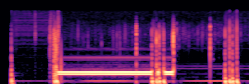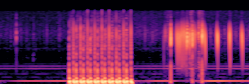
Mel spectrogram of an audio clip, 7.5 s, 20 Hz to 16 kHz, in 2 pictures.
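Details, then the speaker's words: Long-wire interzone trunk call to Bayside on the November 1975 replacement City and Interzone tandem network: over a low line hum a loud steady howl holds about 1.5 seconds before clicking pulses, the trunk briefly breaking into oscillation. "In fact, here's another call to Bayside starting to go through. And you can even hear it going into oscillation for a second."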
